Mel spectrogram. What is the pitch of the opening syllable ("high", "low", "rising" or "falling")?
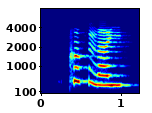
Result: high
